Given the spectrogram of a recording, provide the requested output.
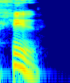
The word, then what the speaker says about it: Feux: The new single titled Fall Again, featuring it's spelled F-E-U-X. It is French. I believe it's pronounced. It's not faux. It's fou.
